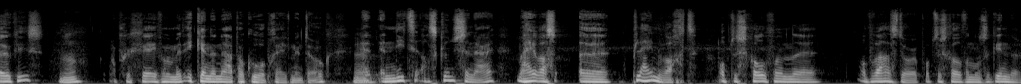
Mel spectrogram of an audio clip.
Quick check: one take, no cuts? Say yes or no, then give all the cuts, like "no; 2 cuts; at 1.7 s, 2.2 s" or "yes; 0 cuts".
yes; 0 cuts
